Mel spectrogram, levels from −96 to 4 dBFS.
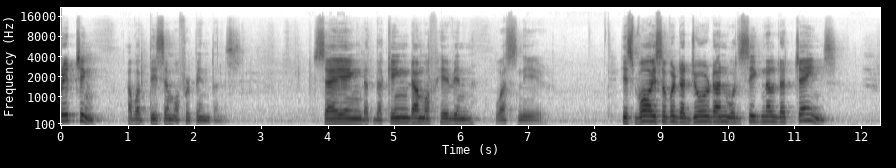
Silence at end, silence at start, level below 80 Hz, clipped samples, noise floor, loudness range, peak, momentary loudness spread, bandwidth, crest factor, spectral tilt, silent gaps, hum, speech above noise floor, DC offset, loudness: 0.7 s; 0 s; -74 dBFS; under 0.1%; -57 dBFS; 8 LU; 0 dBFS; 17 LU; 16 kHz; 22 dB; -4 dB/octave; none; none; 37 dB; under 0.1%; -20 LUFS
